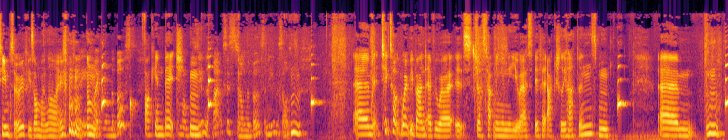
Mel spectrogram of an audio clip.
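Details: Woman with Tourette syndrome, during a live stream; includes an out-of-context expletive that may be a vocal tic; Tourette syndrome (vocal tics).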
